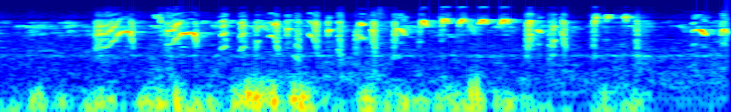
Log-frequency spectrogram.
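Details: Konin songbird used as a training song for contest birds, delivering a dense run of rapid high chips and sharp whistled notes almost without pause. A soft low rumble sits underneath.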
